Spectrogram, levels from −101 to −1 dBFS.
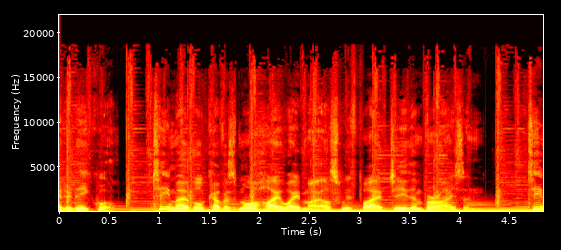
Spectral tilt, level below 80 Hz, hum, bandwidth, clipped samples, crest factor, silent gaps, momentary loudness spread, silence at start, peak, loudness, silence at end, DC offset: -7 dB/octave; -32 dBFS; none; 18.5 kHz; under 0.1%; 14 dB; none; 11 LU; 0 s; -4 dBFS; -18 LUFS; 0 s; under 0.1%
